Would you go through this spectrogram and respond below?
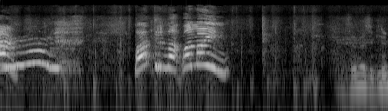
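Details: Kangal puppies at play in a village, whimpering in rising and falling whines, with short high yelps in between and a low drawn-out whine at the end, while a person talks nearby.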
